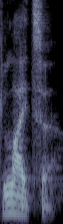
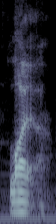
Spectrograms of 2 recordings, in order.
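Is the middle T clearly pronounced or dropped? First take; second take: pronounced; dropped. First: The middle T is clearly pronounced. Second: The middle T is dropped.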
